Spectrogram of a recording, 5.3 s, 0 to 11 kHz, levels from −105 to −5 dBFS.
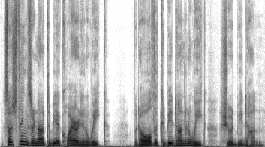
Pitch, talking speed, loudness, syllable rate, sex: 135 Hz, 250 wpm, -16 LUFS, 5.7 syllables/s, male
